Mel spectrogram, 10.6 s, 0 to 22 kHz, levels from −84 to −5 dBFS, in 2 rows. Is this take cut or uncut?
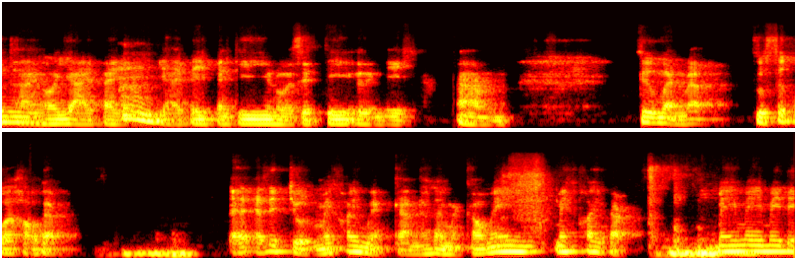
cut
